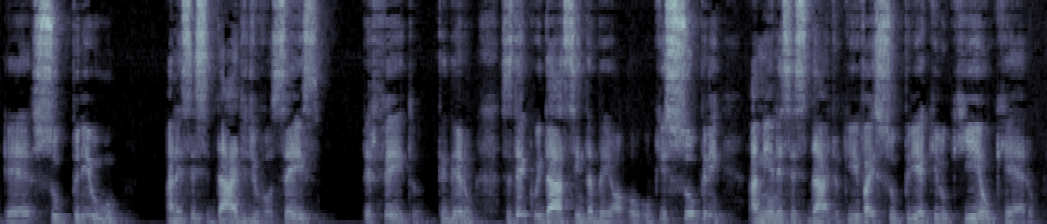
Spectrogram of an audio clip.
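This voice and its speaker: A man who teaches English, hosting a live stream of parenting advice in casual, rambling talk, full of restarts and tag questions. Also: on the high side. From Brazil.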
